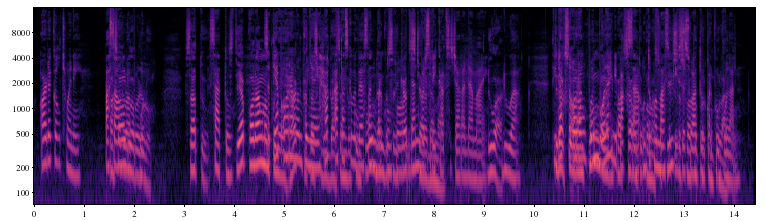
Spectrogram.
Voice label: Indonesian duo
